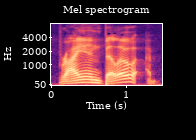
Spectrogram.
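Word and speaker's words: Brayan: is going to be Brian Bello I think that's how you pronounce that name just like a regular Brian but anyway we're gonna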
